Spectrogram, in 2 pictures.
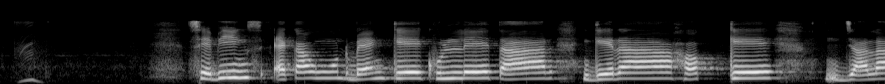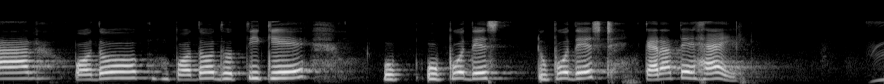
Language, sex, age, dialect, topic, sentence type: Bengali, female, 25-30, Jharkhandi, banking, statement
